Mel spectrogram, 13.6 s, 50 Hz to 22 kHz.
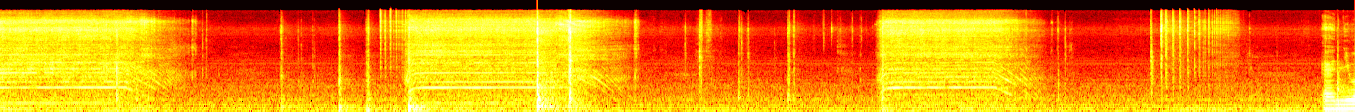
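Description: An electric screwdriver whirs in several separate runs while removing non-captive screws inside a Dell Latitude 5480 laptop, with clicks and small metallic handling noises between the close, fairly loud bursts.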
